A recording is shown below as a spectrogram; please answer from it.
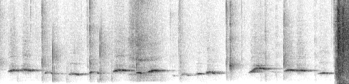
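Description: A person whistling a tune, one clear note at a time stepping between pitches, with sharp clicks scattered through it.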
